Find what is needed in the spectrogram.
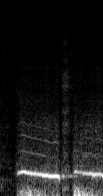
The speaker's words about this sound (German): Ein Uhu.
